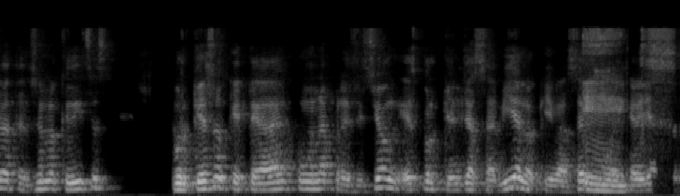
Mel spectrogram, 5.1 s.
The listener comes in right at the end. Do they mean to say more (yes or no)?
no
